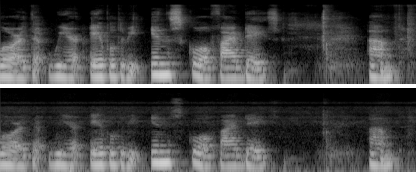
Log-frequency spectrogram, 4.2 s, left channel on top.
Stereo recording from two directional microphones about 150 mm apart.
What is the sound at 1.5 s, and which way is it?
Speech, 35° left (ahead or behind).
